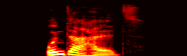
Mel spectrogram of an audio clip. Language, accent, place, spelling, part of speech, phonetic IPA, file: German, Germany, Berlin, Unterhalts, noun, [ˈʊntɐhalt͡s], De-Unterhalts.ogg
- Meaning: genitive of Unterhalt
